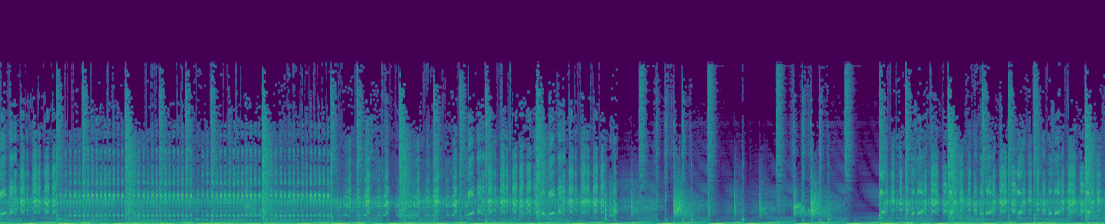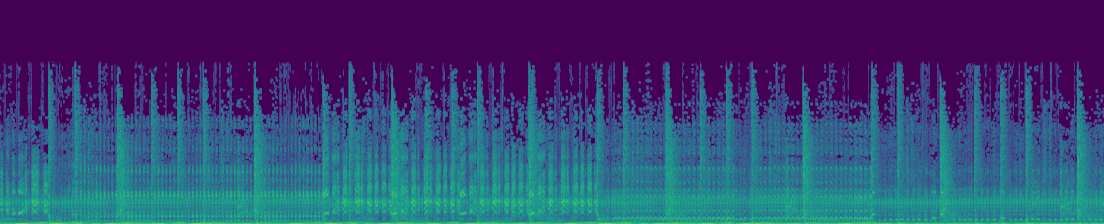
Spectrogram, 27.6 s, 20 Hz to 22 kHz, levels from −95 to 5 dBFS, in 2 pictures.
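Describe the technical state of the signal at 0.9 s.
At 0.9 s the signal is intact, with no dropout, distortion or other technical fault audible at that moment.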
